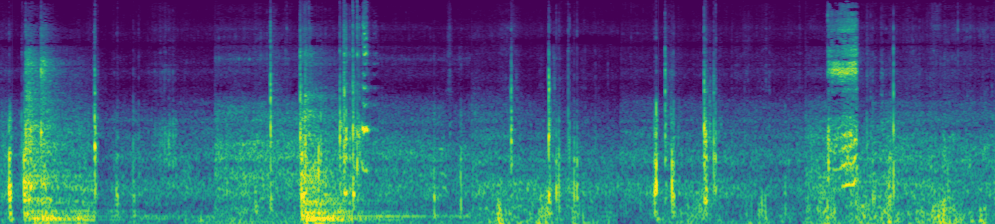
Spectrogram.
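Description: Skateboard on concrete: a sharp clack just after the start as the board hits the ledge, then a second loud clack about three seconds in, followed by the wheels rolling with a low rumble. Lighter clicks of the board follow.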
